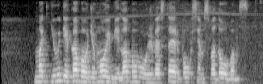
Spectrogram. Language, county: Lithuanian, Marijampolė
